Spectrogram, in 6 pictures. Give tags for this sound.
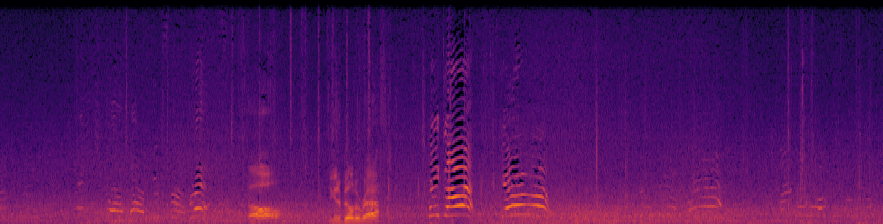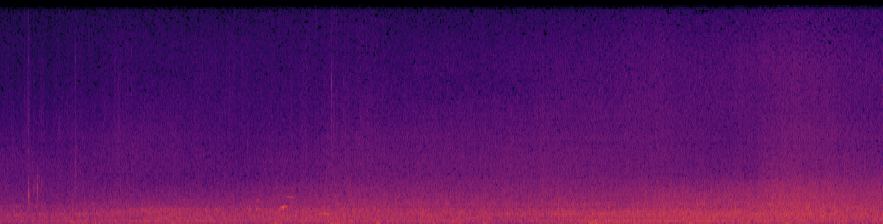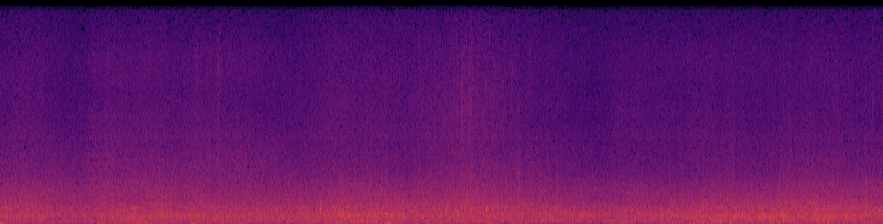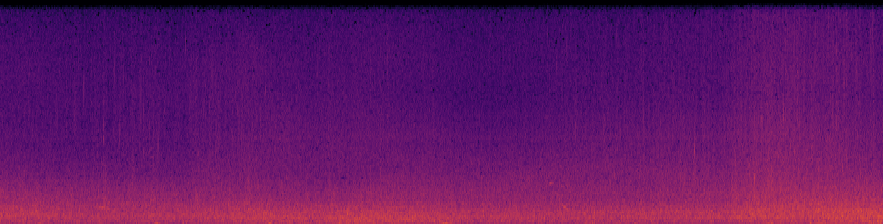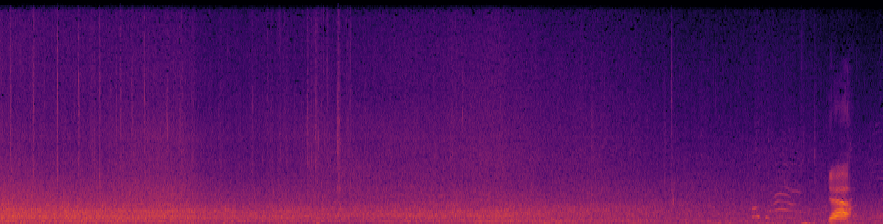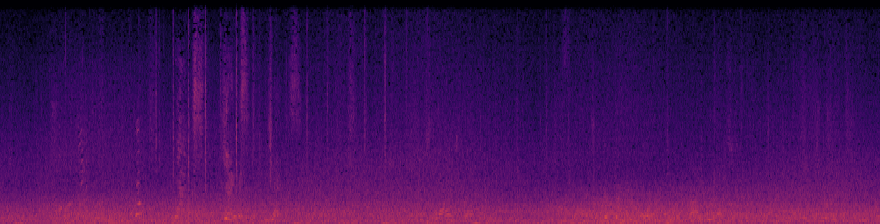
water sea coastal seaside ocean waves beach whoosh surf field-recording shore coast wave

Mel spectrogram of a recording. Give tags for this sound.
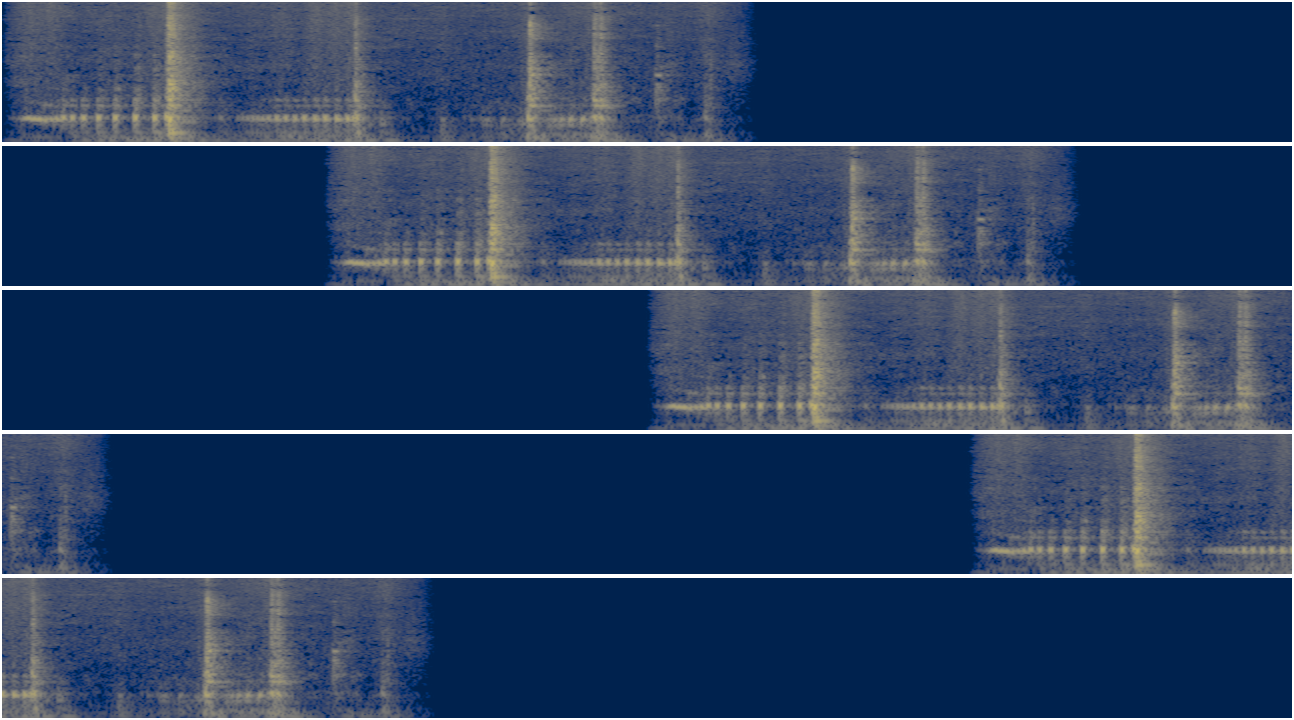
flat weird tack click meter ticking berlin clicking tick gas-bill household tock strange metal gas-meter domestic appartment

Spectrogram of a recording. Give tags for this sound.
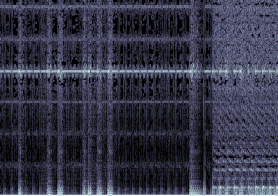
noise fubar electronic

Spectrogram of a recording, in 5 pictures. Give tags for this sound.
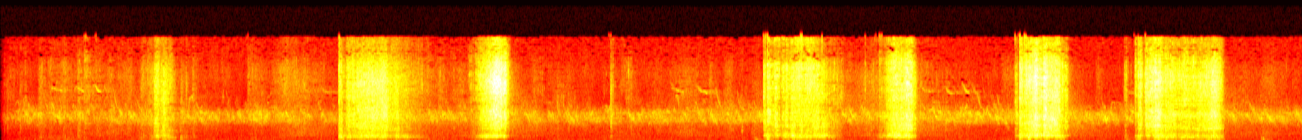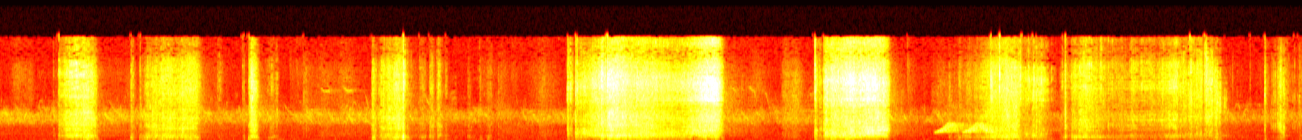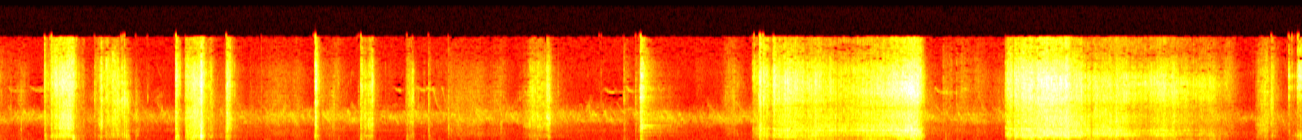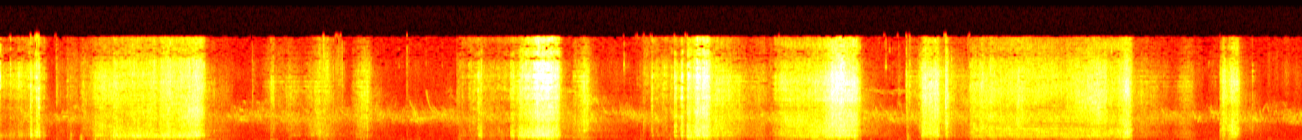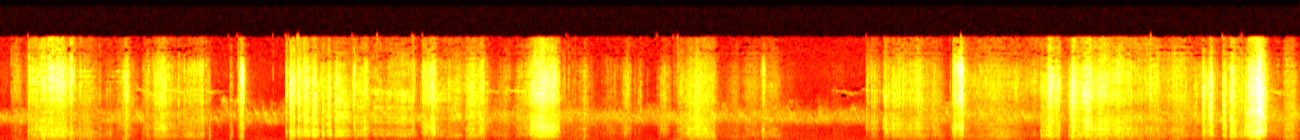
bird winter

